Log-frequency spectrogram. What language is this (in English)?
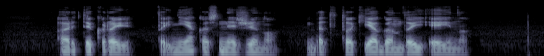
Lithuanian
